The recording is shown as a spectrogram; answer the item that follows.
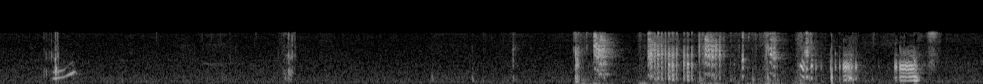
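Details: An angry pet Pomeranian indoors, upset when his favourite string is taken; mostly quiet at first with a brief yelp, then from about six seconds a run of rough, rasping growl bursts and snarls, with a person speaking nearby.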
